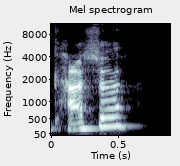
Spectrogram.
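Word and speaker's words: Kase: As far as I know, it's pronounced Kasha.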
